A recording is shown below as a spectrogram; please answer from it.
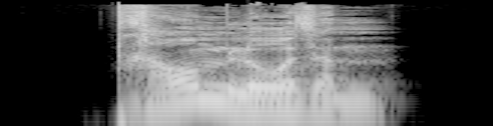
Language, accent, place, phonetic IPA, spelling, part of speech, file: German, Germany, Berlin, [ˈtʁaʊ̯mloːzəm], traumlosem, adjective, De-traumlosem.ogg
- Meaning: strong dative masculine/neuter singular of traumlos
